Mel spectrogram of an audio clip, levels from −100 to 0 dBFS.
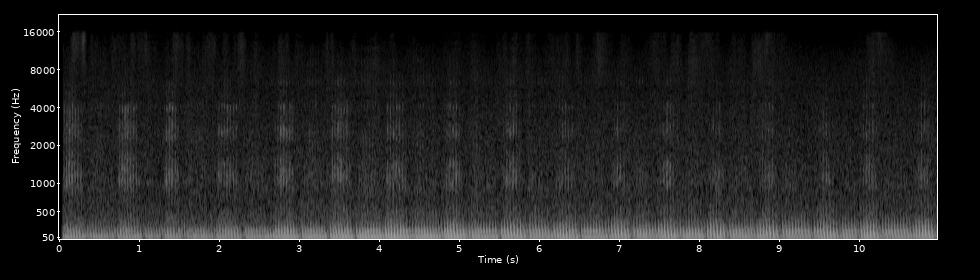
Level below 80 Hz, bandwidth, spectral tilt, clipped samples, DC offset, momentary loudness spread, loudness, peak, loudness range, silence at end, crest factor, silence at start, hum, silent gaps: -52 dBFS; 16 kHz; -6.5 dB/octave; under 0.1%; under 0.1%; 7 LU; -51 LUFS; -34 dBFS; 3 LU; 0 s; 14 dB; 0.05 s; none; none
